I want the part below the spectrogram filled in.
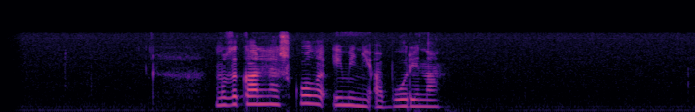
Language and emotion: Russian, neutral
